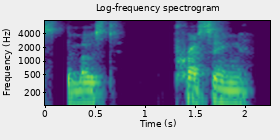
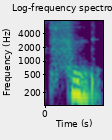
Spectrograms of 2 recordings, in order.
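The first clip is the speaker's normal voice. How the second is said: higher-pitched "phoom" of a fireball bursting out; imitated fireball whoosh; 7 semitones higher, 4 dB louder than usual. Player describing a fireball shot, imitated whoosh. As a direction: voice the fireball's launch.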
